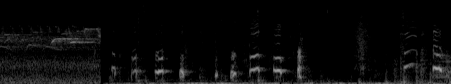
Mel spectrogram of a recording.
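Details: Puppies running and playing together on a green grassy meadow give a quick series of short, high, yelping yips, several per second, after a brief opening of other noise.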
